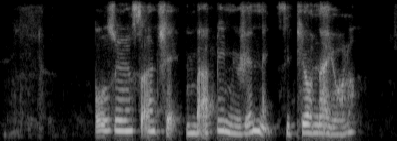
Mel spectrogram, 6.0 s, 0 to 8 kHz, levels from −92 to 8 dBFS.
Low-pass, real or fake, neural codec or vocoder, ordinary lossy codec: 7.2 kHz; fake; codec, 16 kHz, 8 kbps, FreqCodec, larger model; Opus, 16 kbps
